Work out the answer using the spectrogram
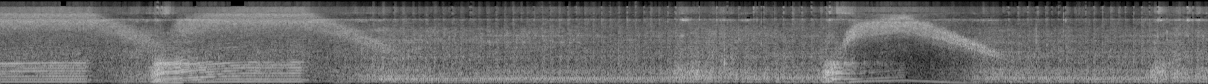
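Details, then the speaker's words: Stihl FS55R two-stroke brush cutter that previously would not start, now running: revs cleanly up to a high scream and drops back to idle twice, pulling evenly each time; runs properly. "All right. Excellent. I'm so happy. Good job, America. Good job, America. Guys, I'm so happy that it works."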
